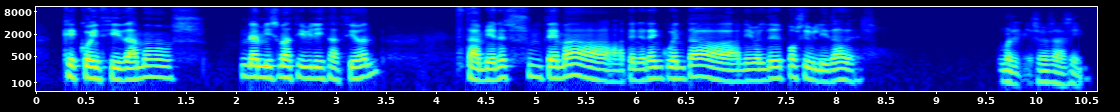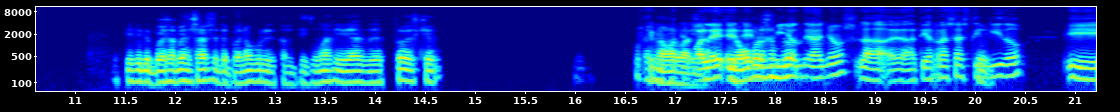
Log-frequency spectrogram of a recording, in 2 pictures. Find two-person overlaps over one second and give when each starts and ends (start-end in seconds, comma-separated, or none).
16.8-18.3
